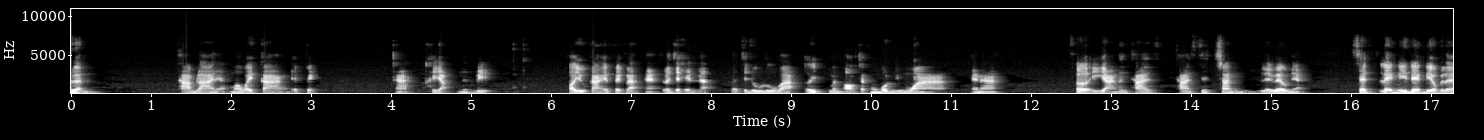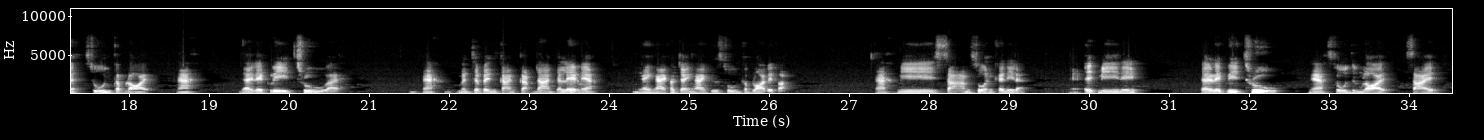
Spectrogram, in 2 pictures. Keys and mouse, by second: 5.4 click.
